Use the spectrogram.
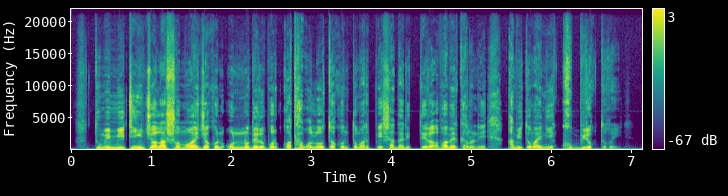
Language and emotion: Bengali, angry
